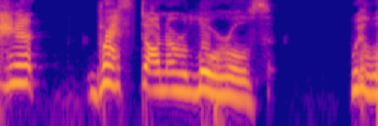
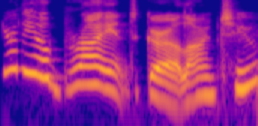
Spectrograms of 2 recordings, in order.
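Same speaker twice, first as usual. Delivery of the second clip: lofty, haughty, swooping superior condescension. Game master voicing a woman addressing the player character, looking down her nose. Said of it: "She looks down her nose at you and goes".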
